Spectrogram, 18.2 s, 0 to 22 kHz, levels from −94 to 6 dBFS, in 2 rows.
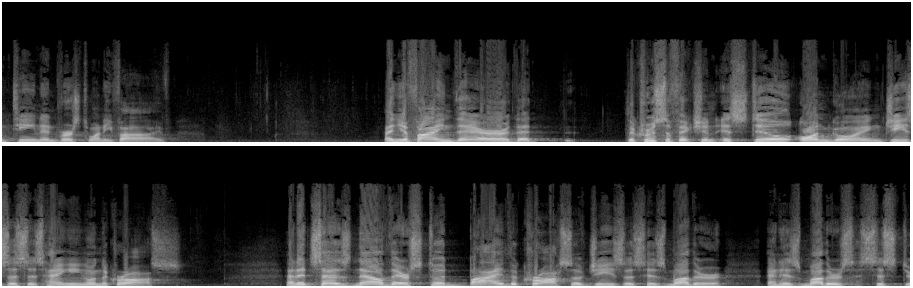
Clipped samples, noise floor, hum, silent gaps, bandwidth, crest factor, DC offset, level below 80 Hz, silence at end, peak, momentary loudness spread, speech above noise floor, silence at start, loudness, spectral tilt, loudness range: under 0.1%; -69 dBFS; none; none; 16 kHz; 16 dB; under 0.1%; -66 dBFS; 0 s; -8 dBFS; 9 LU; 46 dB; 0 s; -23 LUFS; -4.5 dB/octave; 4 LU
